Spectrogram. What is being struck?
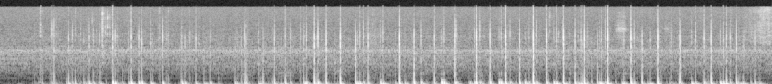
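Cardboard vinyl record sleeve.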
